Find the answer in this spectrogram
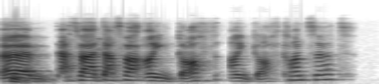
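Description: Very slowly, a man speaks in a bright, sharp tone. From England. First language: English (speaking German). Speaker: rock singer. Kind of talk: casual interview. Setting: remote call at his workplace. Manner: halting.

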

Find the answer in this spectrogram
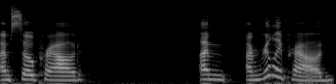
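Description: A woman talks at a fairly slow pace in a Texan accent. The recording is very clean, with a silent background. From Texas, Waco area. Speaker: attorney and new mother. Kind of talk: interview. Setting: studio.

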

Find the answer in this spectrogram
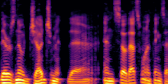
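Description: Vocal fry colors this man's speech, and his pitch varies in an ordinary way. The background is silent and the recording very clean. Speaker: actor guest. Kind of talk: casual chat. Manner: charming, playful.

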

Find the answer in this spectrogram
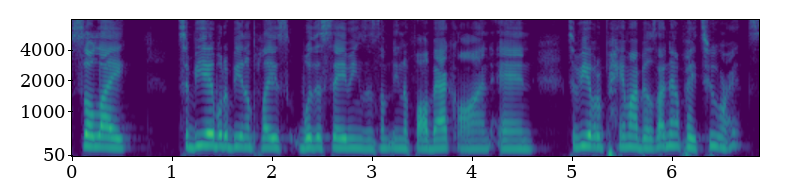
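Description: A woman talks at a very fast pace in a medium pitch. Her intonation stays monotone and flat. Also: very clean recording, silent background. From Jamaica. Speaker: podcast host. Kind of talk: casual chat.

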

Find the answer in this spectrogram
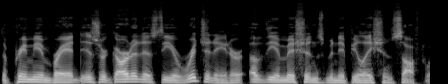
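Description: In a dry, close recording with no echo and a silent background, a man talks in a normal speaking voice, pitched fairly low with ordinary variation. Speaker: news podcast host, executive editor. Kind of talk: news reading.

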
